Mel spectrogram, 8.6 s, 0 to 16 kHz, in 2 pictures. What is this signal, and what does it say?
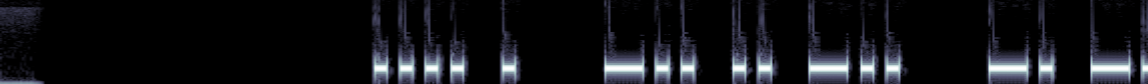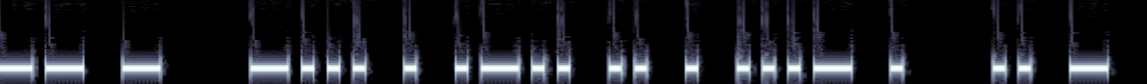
Morse code, heard as a keyed tone, about 25 wpm, 700 Hz. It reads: HE DID NOT BELIEVE IT
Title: Sentences from Top 1000 Words - Review Part 2 - 25wpm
